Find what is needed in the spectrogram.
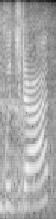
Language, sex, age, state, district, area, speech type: Nepali, female, 18-30, West Bengal, Alipurduar, urban, spontaneous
